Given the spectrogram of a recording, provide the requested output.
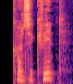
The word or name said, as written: konsekvent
